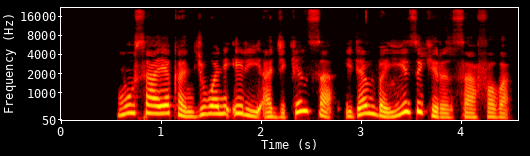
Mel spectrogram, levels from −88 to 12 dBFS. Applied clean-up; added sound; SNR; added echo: neural mask model Resemble Enhance denoiser.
